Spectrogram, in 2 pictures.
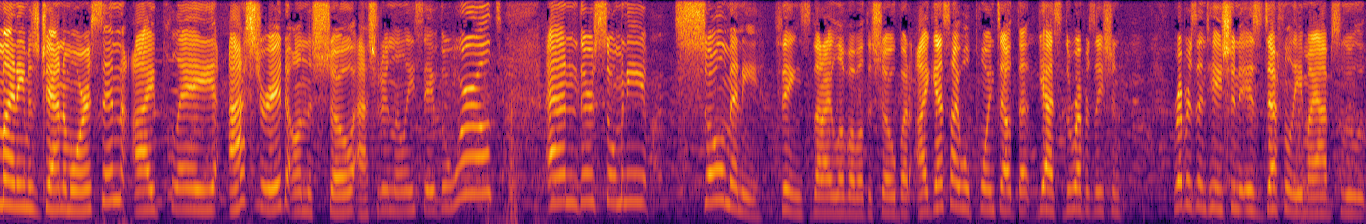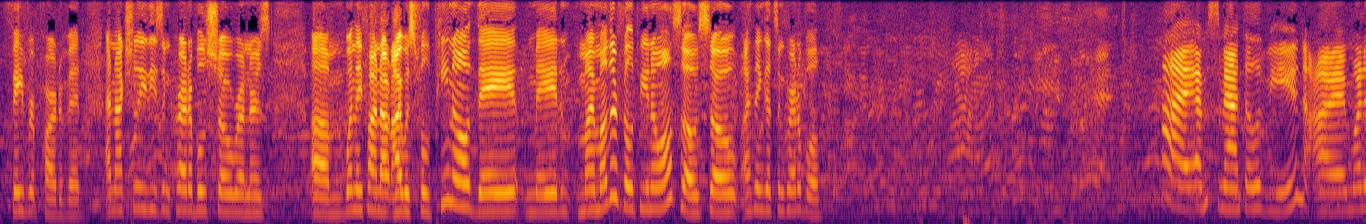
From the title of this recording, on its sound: Live from The Canadian Screen Actors Awards Red Carpet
